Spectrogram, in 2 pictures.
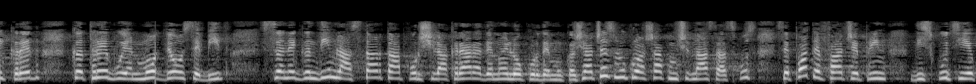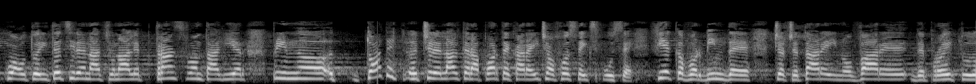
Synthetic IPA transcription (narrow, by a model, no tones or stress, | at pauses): jkɾe̞d̪kət̪ɾe̞buje̞ɨnmo̞d̪ːe̞o̞se̞bit̪səne̞ɡɨnd̪imlast̪art̪apulʲʃilakɾe̞aɾead̪e̞no̞jlo̞kurʲd̪e̞muŋkəʃiat͡ʃe̞st̪lukɾuaʃakumʃid̪umeavast̪ɾəat̪spusːe̞poat̪e̞fat͡ʃe̞pɾin | d̪iskut̪sije̞kuaut̪o̞ɾit̪ət̪sile̞nat̪sio̞nale̞t̪ɾansfɾo̞nt̪alije̞rpɾint̪oat̪e̞t͡ʃe̞le̞lalt̪e̞ɾapoart̪e̞kaɾeait͡ʃʲawfo̞st̪e̞kspuse̞ | fije̞kəvo̞rbimd̪e̞t͡ʃe̞rt͡ʃe̞t̪aɾe̞ino̞vaɾe̞d̪e̞pɾo̞je̞k̚t̪u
